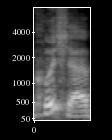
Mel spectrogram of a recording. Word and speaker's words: Kusha: people are mispronouncing Kusha. Like I'm saying Kusha, but people are writing not Kusha. People are writing something else, and I'm like, you guys are like mispronouncing the name, the only hub that we have in the entire North Medea, and you guys are writing Kusha. Wrong.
